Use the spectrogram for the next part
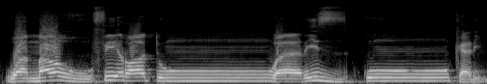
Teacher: Huruf ghain. Hujung halkum makhraj dia. Ghain ni kena baca tebal. Tak boleh berangin.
